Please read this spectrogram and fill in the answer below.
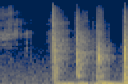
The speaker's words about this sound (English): That is paper. And that was pen.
